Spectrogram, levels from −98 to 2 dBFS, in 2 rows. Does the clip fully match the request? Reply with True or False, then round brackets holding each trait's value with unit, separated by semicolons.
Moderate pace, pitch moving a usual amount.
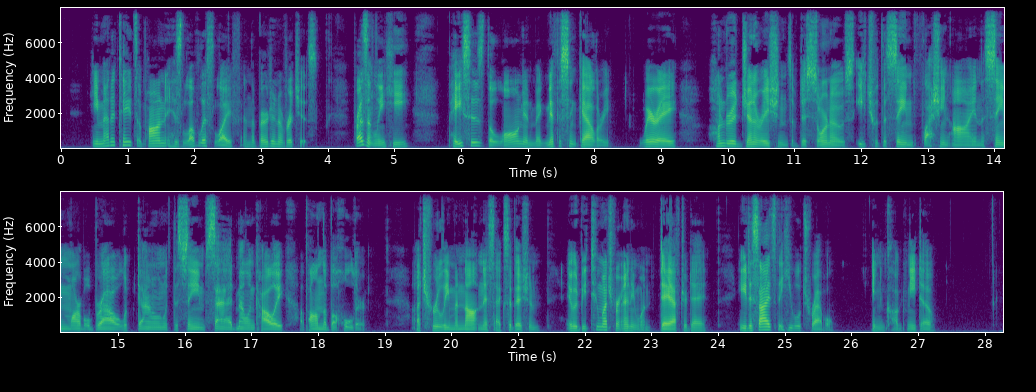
True (145 wpm; 3.7 semitones)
